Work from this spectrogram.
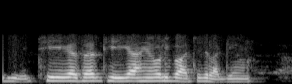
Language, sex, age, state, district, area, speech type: Dogri, male, 18-30, Jammu and Kashmir, Samba, rural, conversation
